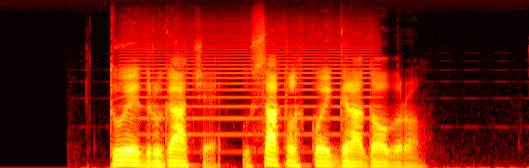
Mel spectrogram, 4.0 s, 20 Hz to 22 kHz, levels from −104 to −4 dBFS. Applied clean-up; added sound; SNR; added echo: none; Trumpet; 19 dB; none.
